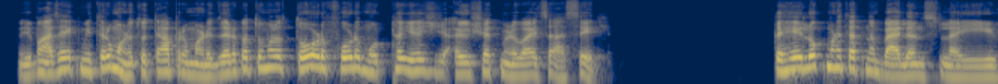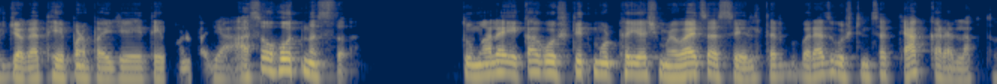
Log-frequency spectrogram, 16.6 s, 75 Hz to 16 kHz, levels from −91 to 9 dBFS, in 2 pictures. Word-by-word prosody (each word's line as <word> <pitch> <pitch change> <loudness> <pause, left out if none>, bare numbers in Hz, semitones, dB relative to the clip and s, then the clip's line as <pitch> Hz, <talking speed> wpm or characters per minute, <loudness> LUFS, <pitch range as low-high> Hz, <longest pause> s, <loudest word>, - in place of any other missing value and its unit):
म्हणजे 135 - -2
माझा 160 +4 +4
एक 205 0 0
मित्र 180 +5 +3
म्हणतो 165 -7 +2
त्याप्रमाणे, 150 -6 +1
जर 155 +4 +3
का 190 - +1
तुम्हाला 220 0 +2
तोडफोड 215 -1 +6
मोठं 165 +4 0
यश 180 -1 0 0.2
आयुष्यात 150 +3 -1
मिळवायचं 140 0 0
असेल, - - -3 1.5
तर 180 - +7
हे 205 +4 +7
लोक 235 +1 +5
म्हणतात 215 -3 +3
ना, 180 - -1
बॅलन्स 135 -1 +3
लाईफ 120 -1 -2
जगात 115 +2 -2
हे 125 - -1
पण 125 -1 -2
पाहिजे, 110 +1 -6
ते 110 - -4
पण 105 +1 -13
पाहिजे, 120 - -14 0.2
असं 125 +11 -5
होत 190 0 +2
नसतं. 145 -3 -4 1.0
तुम्हाला 140 +4 -1
एका 160 +2 -1
गोष्टीत 160 0 -2
मोठं 150 0 -3
यश 145 0 -1
मिळवायचं 140 +4 +1
असेल 125 -5 -6
तर 130 0 -6
बऱ्याचं 135 +6 -4
गोष्टींचा 135 -1 -8
त्याग 140 +3 -2
करायला 105 -1 -8
लागतो. 115 +4 -16
145 Hz, 160 wpm, -23 LUFS, 130-175 Hz, 1.5 s, तर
